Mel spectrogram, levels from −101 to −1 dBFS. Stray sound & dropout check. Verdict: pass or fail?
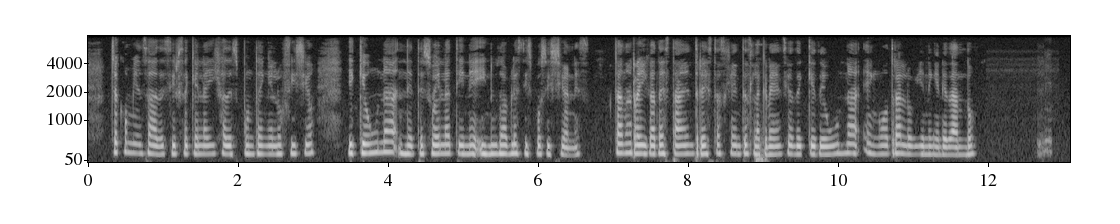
fail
